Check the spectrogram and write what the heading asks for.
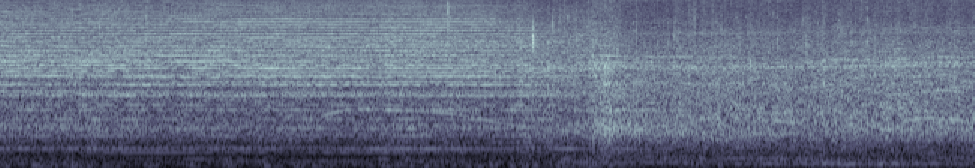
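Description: Arena goal horn blaring over a cheering crowd after a goal. The horn cuts off about four seconds in, and the crowd cheering swells and carries on.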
